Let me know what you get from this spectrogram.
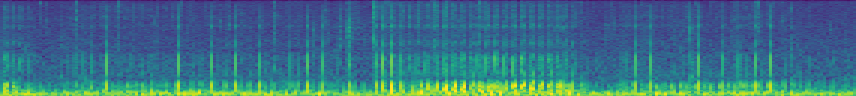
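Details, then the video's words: A cat's low continuous purr, heard indoors while light rain falls outside the window; the rumble grows fuller midway, then settles, while quick patters of rain tick over it. "The sound of a cat purring with light rain outside the window."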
